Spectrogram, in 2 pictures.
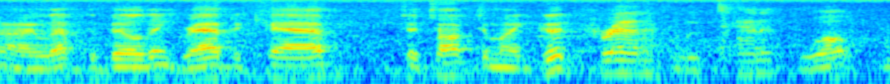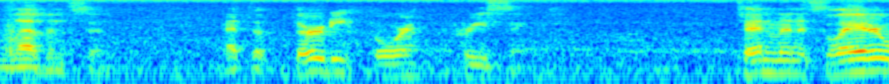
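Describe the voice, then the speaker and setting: A man's voice: medium pitch, natural voice. An American man playing a cocky, wisecracking private detective in a radio drama, with a flippant, hardboiled delivery. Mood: hardboiled narration. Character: wisecracking, cocky private detective, narrating his own case. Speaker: lead actor and narrator. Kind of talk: mid-century radio detective drama acting. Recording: noisy old radio recording.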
